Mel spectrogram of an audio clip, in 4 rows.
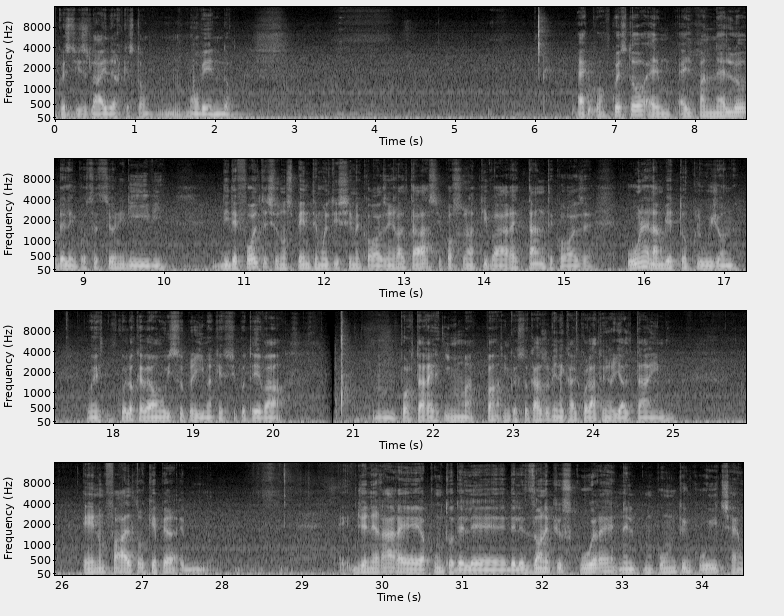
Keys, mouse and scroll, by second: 0.9 middle click, 30.3 KP_Enter, 31.9 middle click.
